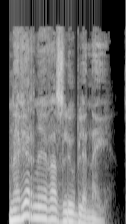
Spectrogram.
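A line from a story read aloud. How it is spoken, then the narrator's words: Dry. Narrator (Russian): сухо отозвался Мэтт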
